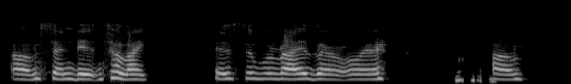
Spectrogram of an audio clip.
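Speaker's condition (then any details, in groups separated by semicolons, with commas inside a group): Cerebral palsy; wheelchair user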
